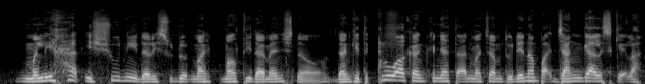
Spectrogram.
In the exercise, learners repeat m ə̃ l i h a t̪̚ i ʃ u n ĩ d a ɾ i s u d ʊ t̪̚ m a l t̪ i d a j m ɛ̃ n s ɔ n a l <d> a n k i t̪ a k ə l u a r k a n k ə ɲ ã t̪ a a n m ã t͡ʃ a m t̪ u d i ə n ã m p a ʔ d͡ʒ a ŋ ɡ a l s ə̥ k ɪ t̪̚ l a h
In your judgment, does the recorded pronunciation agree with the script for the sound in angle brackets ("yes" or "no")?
yes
